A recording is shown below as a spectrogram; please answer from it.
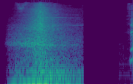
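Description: A whoosh sound effect for a news-bulletin logo transition, a rushing noise over a deep rumble that swells and dies away within about a second.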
